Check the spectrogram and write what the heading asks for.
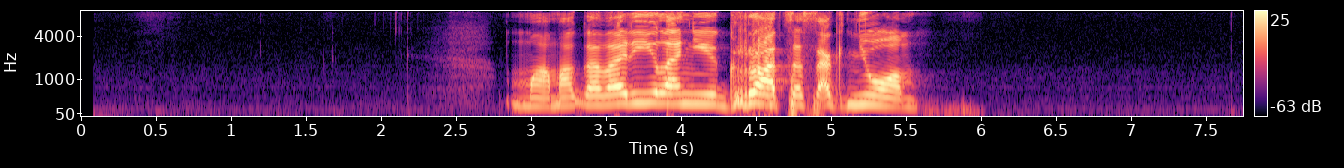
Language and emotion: Russian, angry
